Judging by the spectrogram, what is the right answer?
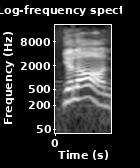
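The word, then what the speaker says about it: Yelan: here we're trapped Yellen is here as well yilan that's how you say her name yes best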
